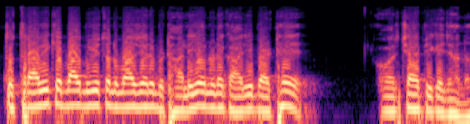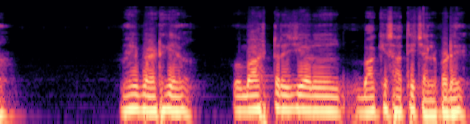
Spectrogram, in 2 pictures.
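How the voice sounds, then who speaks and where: A middle-aged male preacher from Pakistan recounts a memory in an easy, conversational sermon style. His voice is mellow and warm, and he speaks at a middle pitch. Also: steady tone. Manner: conversational, anecdotal, addresses listeners directly. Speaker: Islamic preacher. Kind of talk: storytelling religious talk.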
